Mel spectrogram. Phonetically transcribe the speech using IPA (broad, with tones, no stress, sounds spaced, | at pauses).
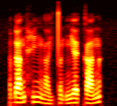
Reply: ɗ a˨˦ n h i˧ ŋ a̤˨˩ j t̪ ə̰˧˨ n ɲ ɛ˧ k a˨˦ n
